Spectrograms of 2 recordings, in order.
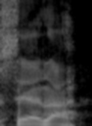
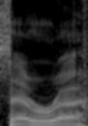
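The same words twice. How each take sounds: First: The R is a quick tongue tap. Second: The R is a smooth English R. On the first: "where your tongue kind of uh, taps the top of your of your mouth" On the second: "instead of Sarah, where your tongue kind of stays stays at the bottom of your mouth"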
